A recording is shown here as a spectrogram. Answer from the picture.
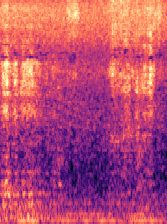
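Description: Faint scratching of a pen tip drawing strokes on paper, once at the start and again in the second half.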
